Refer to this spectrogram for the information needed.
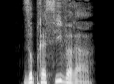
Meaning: inflection of suppressiv: 1. strong/mixed nominative masculine singular comparative degree 2. strong genitive/dative feminine singular comparative degree 3. strong genitive plural comparative degree
- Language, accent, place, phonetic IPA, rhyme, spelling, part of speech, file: German, Germany, Berlin, [zʊpʁɛˈsiːvəʁɐ], -iːvəʁɐ, suppressiverer, adjective, De-suppressiverer.ogg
